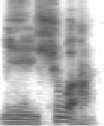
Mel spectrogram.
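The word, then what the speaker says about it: ישוע: pintu keselamatan yaitu melalui Yod Shin wau Ain bacanya yesua karena siapa berseru Siapa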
